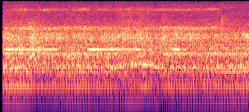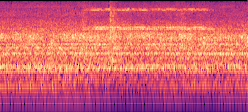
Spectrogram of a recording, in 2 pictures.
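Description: Forklift running steadily: a continuous, even mechanical drone with a few steady tones over it.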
